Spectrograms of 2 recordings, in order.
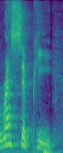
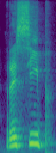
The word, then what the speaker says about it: recipe: I ask my mom for a recipe, pay attention to the pronunciation of this word, it's not ricip.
